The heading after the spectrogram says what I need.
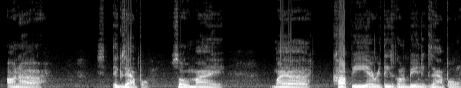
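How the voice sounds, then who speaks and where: A man talks quietly at a fairly low pitch with monotone, flat intonation, and the sound is dry with no echo. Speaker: YouTuber teaching online marketing; online business tutorial creator. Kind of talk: tutorial. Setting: public library. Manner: quiet, low-voiced. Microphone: webcam.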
